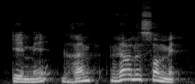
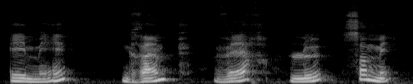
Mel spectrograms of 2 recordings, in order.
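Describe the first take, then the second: First: Said in the usual way. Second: Slow, gaps after "Aimer", "grimpe", "vers", "le"; word-by-word reading. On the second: Shown as a demonstration. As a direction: read "grimpe vers le sommet" one word at a time. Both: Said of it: "lecture de phrase".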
